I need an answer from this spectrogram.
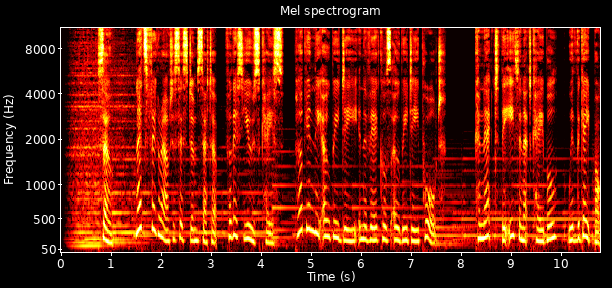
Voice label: explainers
